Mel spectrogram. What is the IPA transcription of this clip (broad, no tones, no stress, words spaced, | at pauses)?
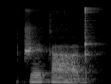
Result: t͡ʃɛːkaːɖ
